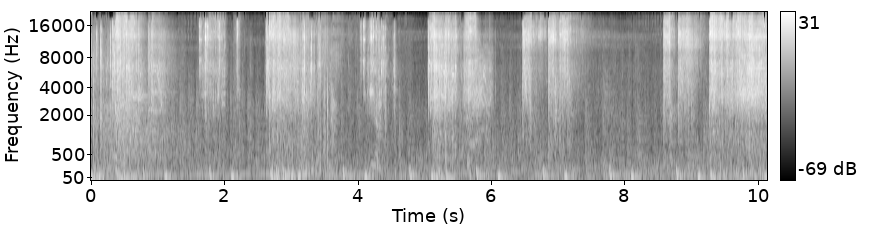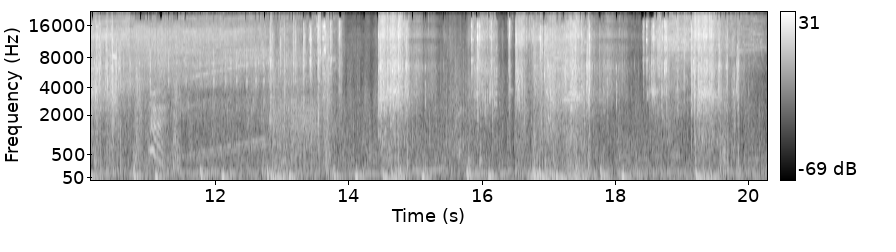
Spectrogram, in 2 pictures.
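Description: Gunfire in Marvel's Spider-Man 2: repeated bursts of automatic fire and heavy booming impacts at a loud, uneven rhythm, with mechanical clatter and a short swooping sweep partway through.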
